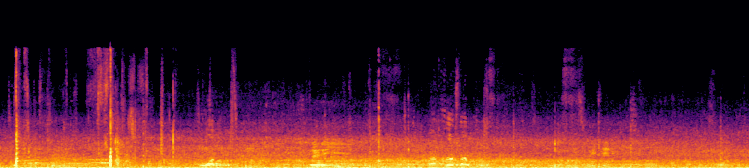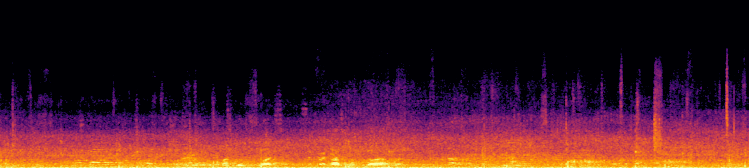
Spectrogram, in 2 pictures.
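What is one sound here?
Men talk casually nearby in a large echoing hall.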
